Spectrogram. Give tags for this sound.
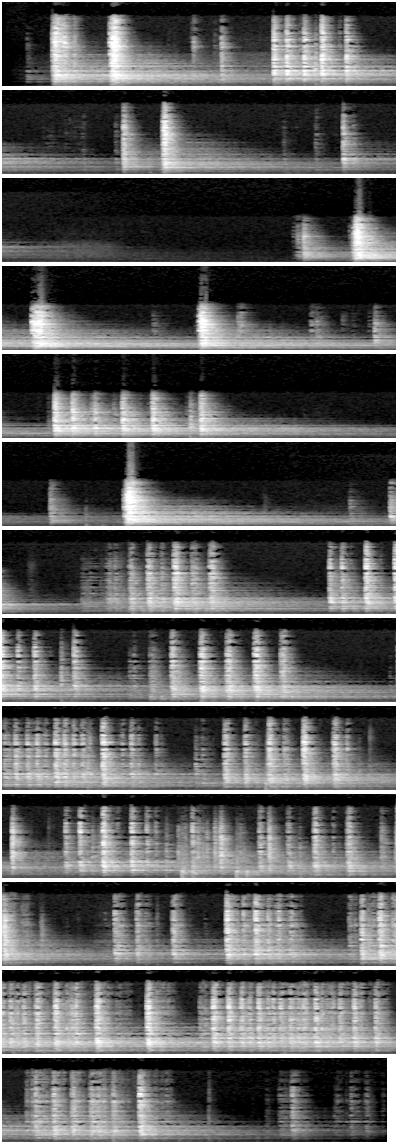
Ambient
Atmosphere
Metal
Creepy
Sound-Design
Scary
Eerie
Strange
Spooky
Horror
Foley

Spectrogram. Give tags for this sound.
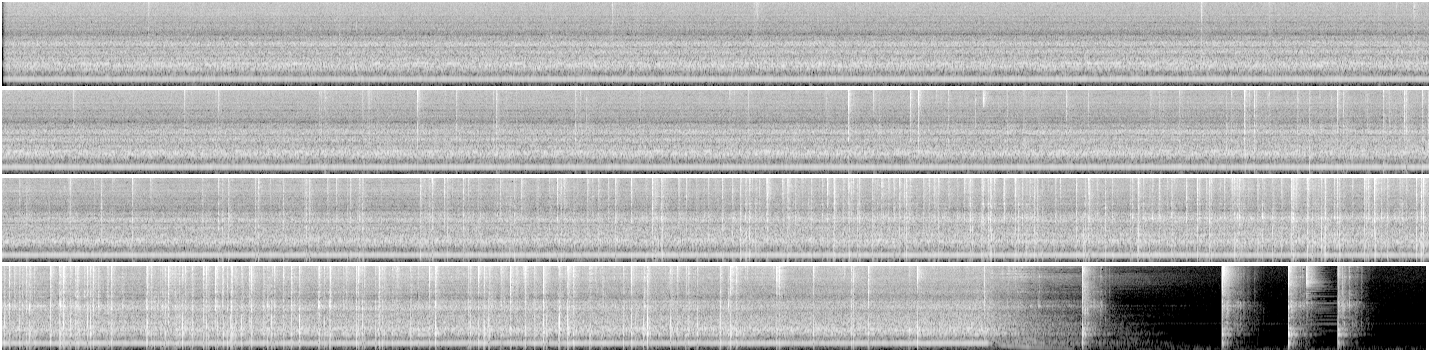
cook
cornelius
heat
pop-corn
fan
whiz
crackle
food
pop
buzz
popping

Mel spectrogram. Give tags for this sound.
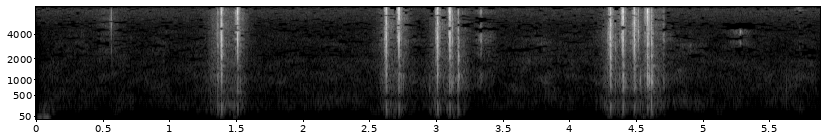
click
mouse
sound

